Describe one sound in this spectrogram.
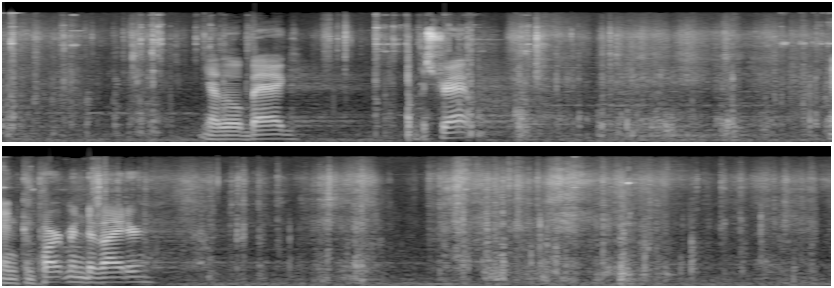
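Fabric rustles as a bag is pushed and tucked into place.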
